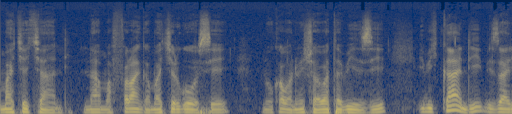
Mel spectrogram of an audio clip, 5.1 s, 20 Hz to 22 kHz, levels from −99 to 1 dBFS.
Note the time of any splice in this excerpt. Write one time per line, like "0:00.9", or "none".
0:04.0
